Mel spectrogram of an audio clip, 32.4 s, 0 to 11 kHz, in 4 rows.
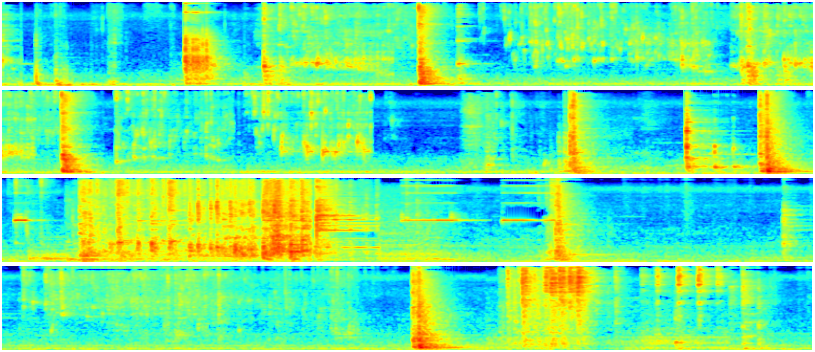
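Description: Kitchen handling sounds: glass and containers knocked about, a stretch of water running about 17 seconds in, then a few electronic beeps as a convection microwave oven's keypad is pressed, followed by the oven running with a low steady hum. Near the end, steel cutlery and utensils clatter in a drawer.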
